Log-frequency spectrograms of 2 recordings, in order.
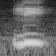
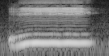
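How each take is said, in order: First: The vowel is short. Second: The vowel is long and extended. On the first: "That's called short vowel" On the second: "if I extend"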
